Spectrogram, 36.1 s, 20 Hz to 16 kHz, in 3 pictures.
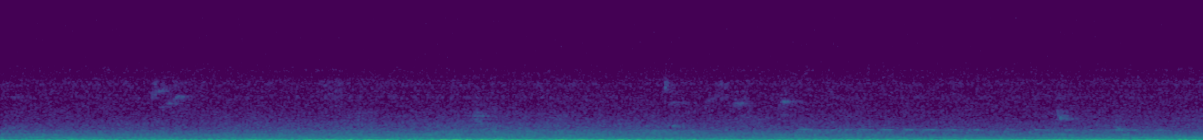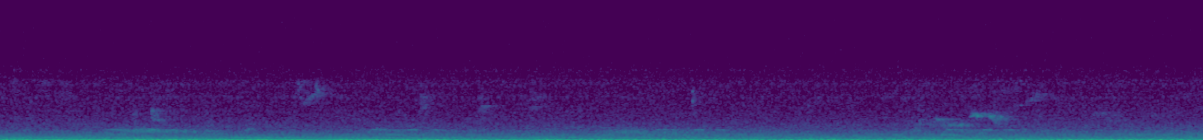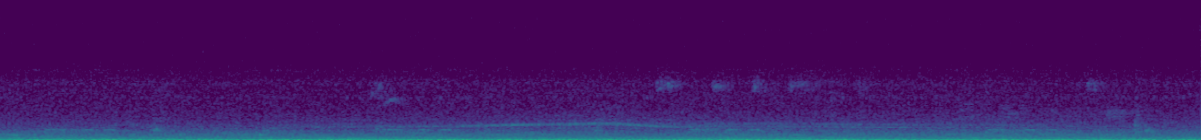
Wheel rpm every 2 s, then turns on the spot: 0, 0, 0, 0, 0, 0, 0, 0, 0, 0, 0, 0, 0, 0, 0, 0, 0, 0.
none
